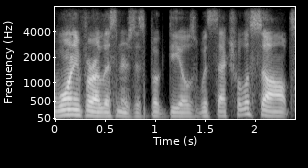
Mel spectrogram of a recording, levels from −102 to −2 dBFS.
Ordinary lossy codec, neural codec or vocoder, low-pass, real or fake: Opus, 32 kbps; codec, 16 kHz in and 24 kHz out, 1 kbps, XY-Tokenizer; 7.2 kHz; fake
